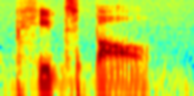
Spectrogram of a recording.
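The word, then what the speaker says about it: Pizzaballa: sounds like pizza ball. Pizza ball.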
